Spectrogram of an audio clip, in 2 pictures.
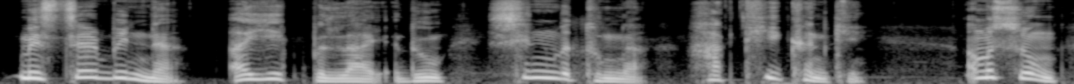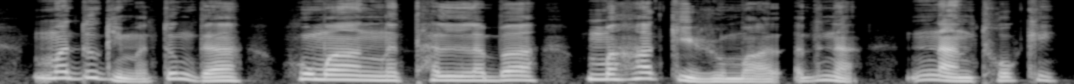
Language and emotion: Manipuri, disgusted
